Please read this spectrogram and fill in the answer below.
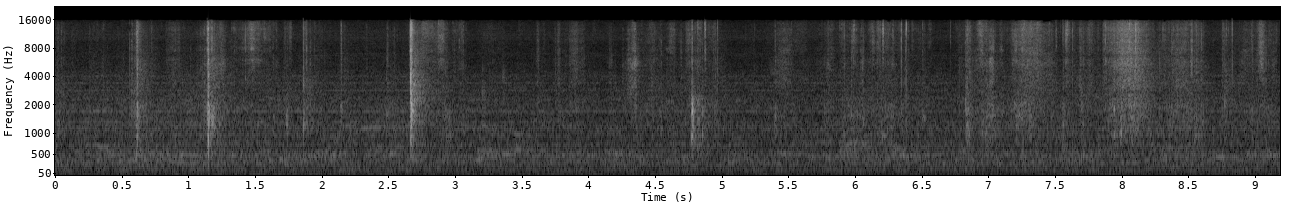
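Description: Cut strips of printed graphic sheet being gathered by hand off a conveyor belt: the sheets rustle and flap, with a few sharp snaps, the loudest about two and a half seconds in. A steady low hum runs underneath.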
